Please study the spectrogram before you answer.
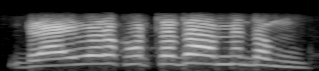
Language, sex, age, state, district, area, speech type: Odia, female, 60+, Odisha, Angul, rural, conversation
